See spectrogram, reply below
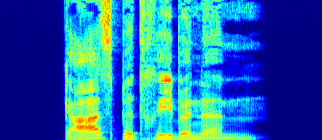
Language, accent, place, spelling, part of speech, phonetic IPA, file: German, Germany, Berlin, gasbetriebenem, adjective, [ˈɡaːsbəˌtʁiːbənəm], De-gasbetriebenem.ogg
- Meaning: strong dative masculine/neuter singular of gasbetrieben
